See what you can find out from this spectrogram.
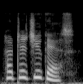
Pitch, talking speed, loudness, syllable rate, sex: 265 Hz, 285 wpm, -17 LUFS, 5.3 syllables/s, female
